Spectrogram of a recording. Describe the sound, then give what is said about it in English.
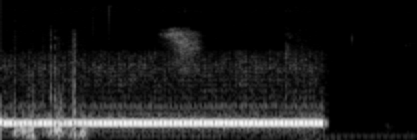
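A single steady, loud telephone tone holds for about a second and a half and then cuts off abruptly, leaving near silence; it fits a ringback heard after dialing. “It's ringing, it claims.”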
